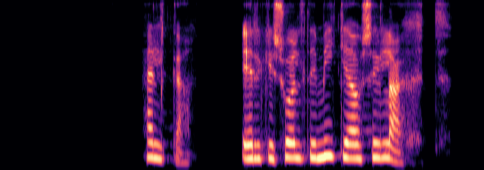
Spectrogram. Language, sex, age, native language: Icelandic, female, 20-29, Icelandic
